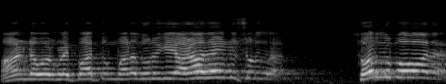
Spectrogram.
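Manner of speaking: high, loud preacher's cry; full-force preaching. Acted. Preacher urging grieving listeners not to lose heart, loud preaching cry. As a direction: call out to comfort the listeners.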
